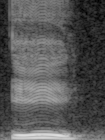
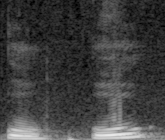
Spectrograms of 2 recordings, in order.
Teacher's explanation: e o céu da boca então quando eu digo i a abertura que há na boca é pequena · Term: fechadas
